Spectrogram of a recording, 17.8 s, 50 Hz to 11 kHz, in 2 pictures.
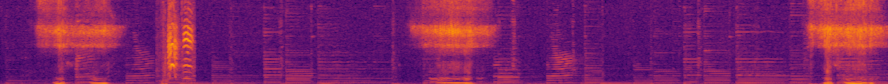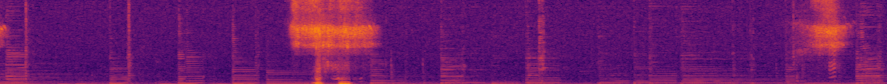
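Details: Soft, irregular, human-like snoring breaths, roughly 16 a minute, from a sleeping cat, under background music; snoring.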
